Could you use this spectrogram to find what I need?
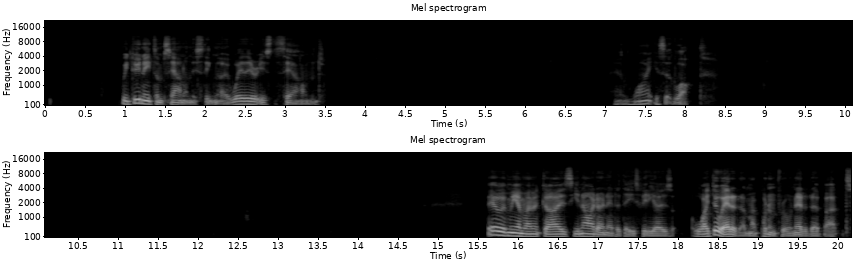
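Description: A man talks calmly and close into a microphone, with pauses.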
